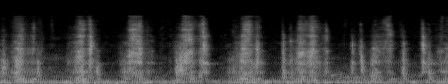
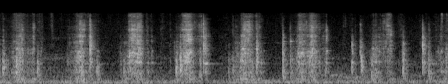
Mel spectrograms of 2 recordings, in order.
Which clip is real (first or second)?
second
